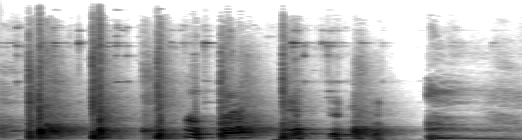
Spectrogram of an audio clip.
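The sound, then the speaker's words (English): A handful of people in a live show audience at Gotham Halls clap in loose, uneven bursts of sharp hand slaps, mixed with some laughter, for a couple of seconds before it trails off. “Live from Gotham Halls, it's the Nerd Twins. Everybody clap.”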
